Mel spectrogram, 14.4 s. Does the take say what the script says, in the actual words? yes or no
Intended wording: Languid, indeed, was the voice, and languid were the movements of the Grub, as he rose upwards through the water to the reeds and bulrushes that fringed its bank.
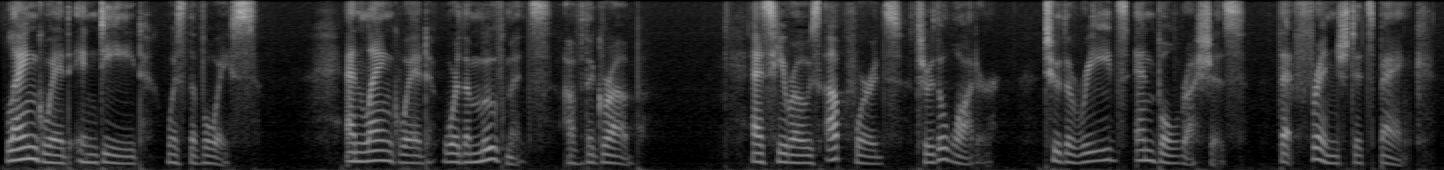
yes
